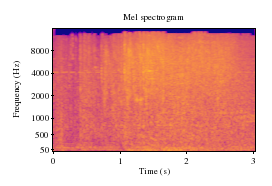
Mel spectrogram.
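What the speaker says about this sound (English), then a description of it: "Good explosion." A heavy, rumbling boom bursts out and rolls on, a loud low video game explosion in Halo: The Master Chief Collection on Xbox One, with crackling debris filling the space, no voices over it.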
